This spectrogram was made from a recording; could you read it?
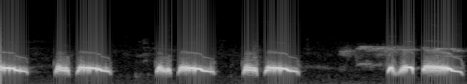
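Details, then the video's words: Decoy spotted dove cooing to draw in wild doves: a steady series of paired low coos, a short note followed by a longer level one, repeated about every second, with faint higher chirps near the end. "chim cu mồi thúc gù bài bản nhất hiện nay, chim cu gáy kích bổi hiệu quả nhất hiện nay"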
